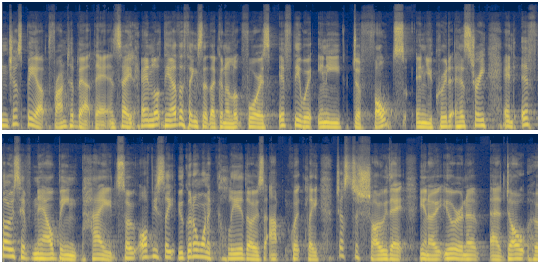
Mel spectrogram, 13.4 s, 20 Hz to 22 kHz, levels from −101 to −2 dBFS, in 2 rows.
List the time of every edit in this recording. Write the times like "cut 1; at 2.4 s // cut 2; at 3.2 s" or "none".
cut 1; at 1.7 s // cut 2; at 8.9 s // cut 3; at 10.2 s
